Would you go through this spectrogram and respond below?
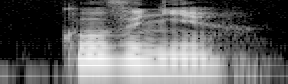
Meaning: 1. to admit; to agree 2. to suit; to be convenient for 3. to be appropriate or admissible (to be agreed upon according to convention)
- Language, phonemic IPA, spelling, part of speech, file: French, /kɔ̃v.niʁ/, convenir, verb, Fr-convenir.ogg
